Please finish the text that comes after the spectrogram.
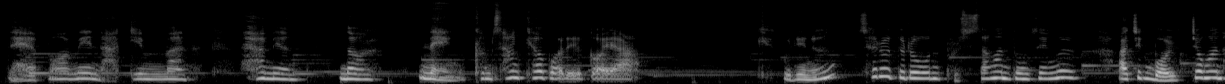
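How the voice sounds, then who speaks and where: A woman's voice: sits high, creaky, mellow. A woman doing a mournful old dragonfly. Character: grieving elder male dragonfly storyteller. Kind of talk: bedtime storybook reading.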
